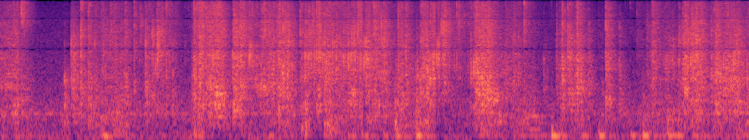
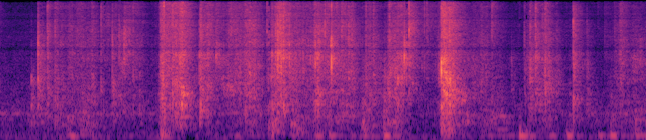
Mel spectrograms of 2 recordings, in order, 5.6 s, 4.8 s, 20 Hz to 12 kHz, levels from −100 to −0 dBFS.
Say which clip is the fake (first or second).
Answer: second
